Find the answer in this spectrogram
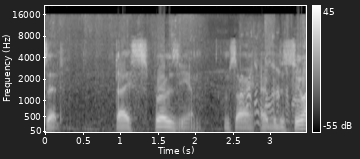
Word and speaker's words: dysprosium: commented on the what makes them change it's disprosium you have to pronounce it dysprosium i'm sorry i would assume i would pronounce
